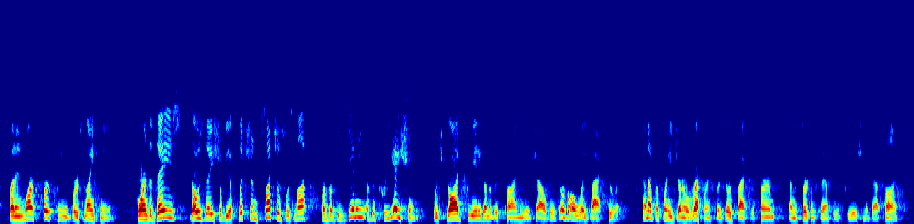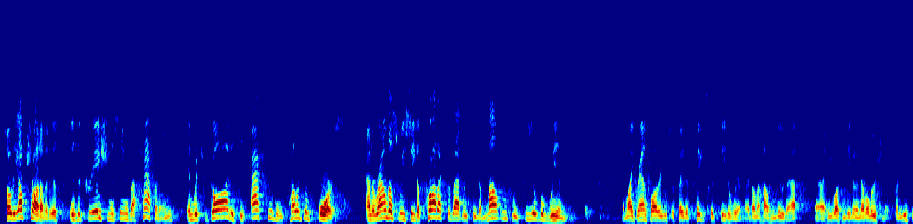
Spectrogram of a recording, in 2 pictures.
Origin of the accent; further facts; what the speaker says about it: Wales, United Kingdom; Yeah, I'm not a Welshman for nothing.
